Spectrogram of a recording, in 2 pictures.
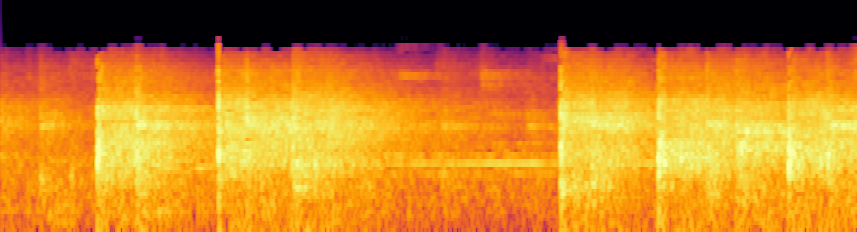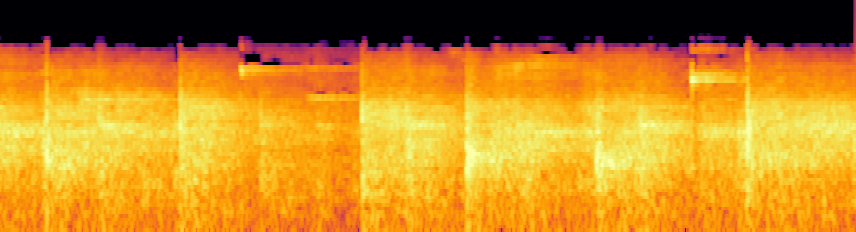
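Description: A ball smacks hard against rackets and a wall in a large echoing court.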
